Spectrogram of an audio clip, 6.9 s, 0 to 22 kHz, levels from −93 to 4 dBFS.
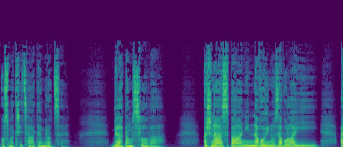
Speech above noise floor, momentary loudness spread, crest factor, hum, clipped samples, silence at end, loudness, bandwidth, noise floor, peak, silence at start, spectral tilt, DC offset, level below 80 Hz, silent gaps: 36 dB; 13 LU; 16 dB; none; under 0.1%; 0 s; -15 LUFS; 16 kHz; -51 dBFS; 0 dBFS; 0 s; -4.5 dB/octave; under 0.1%; -60 dBFS; none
